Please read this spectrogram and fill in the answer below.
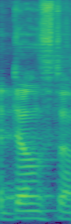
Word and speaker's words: Dunstan: we got my guy Dunstan in the building. I said it right? Yeah, Dunstan.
